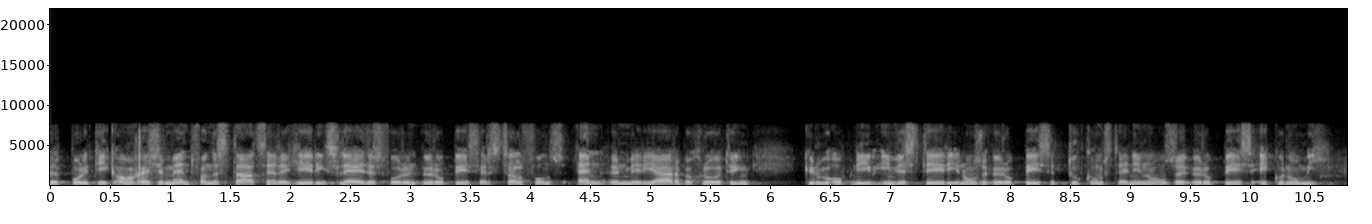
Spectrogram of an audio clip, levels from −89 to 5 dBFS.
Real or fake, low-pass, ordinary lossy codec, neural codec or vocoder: fake; none; none; codec, 16 kHz, 8 kbps, FunCodec, trained on Chinese and English, 25 frames a second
